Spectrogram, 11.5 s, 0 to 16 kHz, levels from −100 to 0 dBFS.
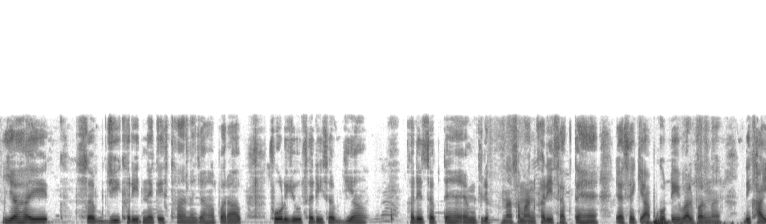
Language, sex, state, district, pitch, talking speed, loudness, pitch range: Hindi, male, Chhattisgarh, Kabirdham, 125 Hz, 165 wpm, -24 LUFS, 120-130 Hz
